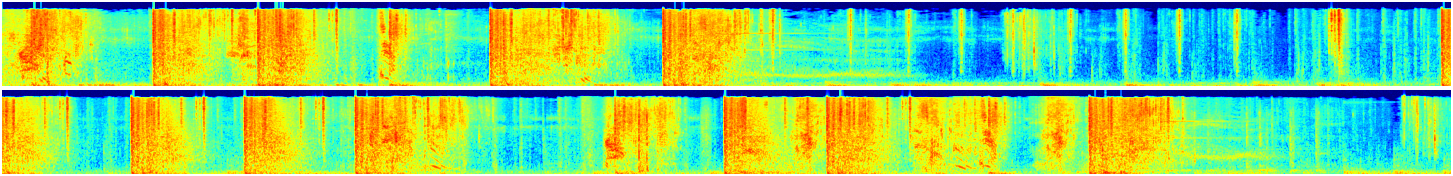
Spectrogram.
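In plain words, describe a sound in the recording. A shotgun fires loudly again and again, each blast echoing.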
